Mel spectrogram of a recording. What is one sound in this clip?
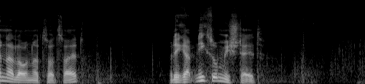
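A man speaks loudly and with animation into a close microphone.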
